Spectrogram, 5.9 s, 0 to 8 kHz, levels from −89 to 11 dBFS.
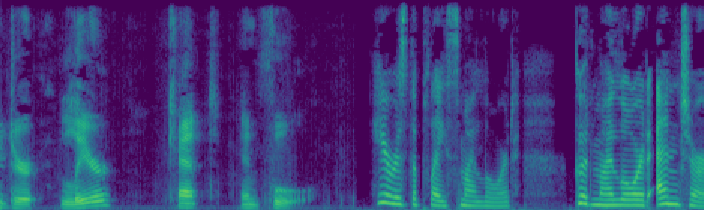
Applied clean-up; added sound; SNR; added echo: none; none; none; none.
